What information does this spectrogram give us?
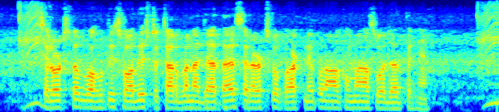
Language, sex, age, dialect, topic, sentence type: Hindi, male, 25-30, Hindustani Malvi Khadi Boli, agriculture, statement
